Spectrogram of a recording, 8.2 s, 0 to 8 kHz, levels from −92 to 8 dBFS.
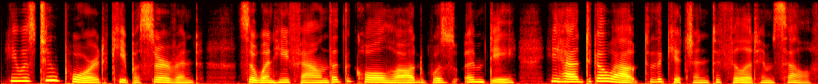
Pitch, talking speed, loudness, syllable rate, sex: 200 Hz, 220 wpm, -17 LUFS, 4.6 syllables/s, female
